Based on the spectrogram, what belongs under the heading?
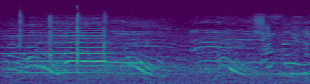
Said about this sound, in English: Then U.S. Senator Cory Booker was introduced, and many in the crowd booed.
